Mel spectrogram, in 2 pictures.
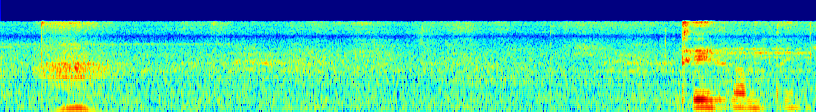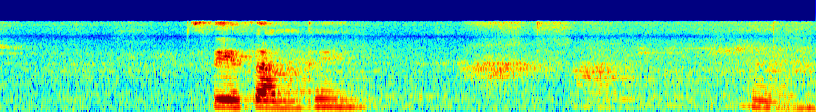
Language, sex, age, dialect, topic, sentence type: Bhojpuri, female, 25-30, Northern, agriculture, statement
